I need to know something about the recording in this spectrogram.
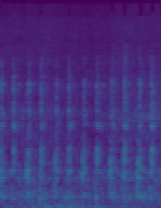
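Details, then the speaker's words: PM Research glass Stirling engine driving a homemade Baker fan, slowed by the fan load. Steady, even ticking about four beats a second with soft mechanical chuff, pulling smoothly; normal running under load. "sounds great sounds like an engine under load working and I reckon that's pretty cool for a Sterling engine actually I reckon that's really cool for a Sterling engine"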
